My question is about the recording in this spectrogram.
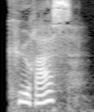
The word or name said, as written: KYRASSERNE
